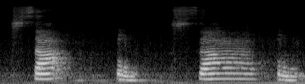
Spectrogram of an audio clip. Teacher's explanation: Então, você pronuncia o SA com mais intensidade. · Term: vogais tônicas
